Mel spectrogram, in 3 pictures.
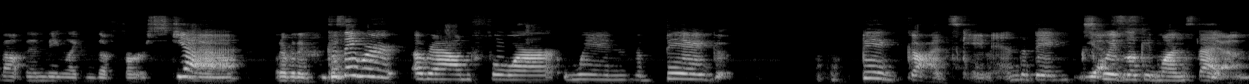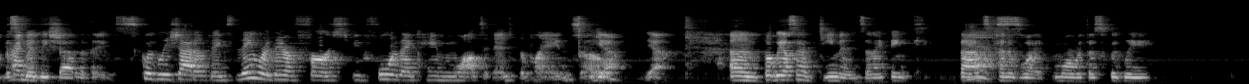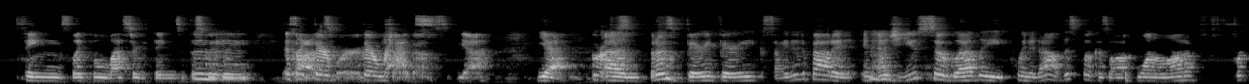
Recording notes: Through audio issues untold the lost recordings are retrieved from the GTC vault.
